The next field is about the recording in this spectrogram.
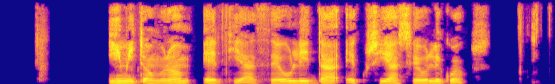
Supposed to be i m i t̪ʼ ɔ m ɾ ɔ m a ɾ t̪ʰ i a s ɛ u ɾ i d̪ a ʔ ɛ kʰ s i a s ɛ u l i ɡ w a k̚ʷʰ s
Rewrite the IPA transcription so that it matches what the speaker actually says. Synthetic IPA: i m i t̪ʼ ɔ m ɾ ɔ m ɛ ɾ t̪ʰ i a s ɛ u l i d̪ a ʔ ɛ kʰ s i a s ɛ u l i ɡ w a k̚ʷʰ s

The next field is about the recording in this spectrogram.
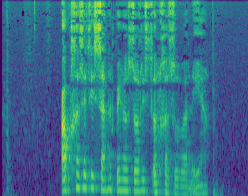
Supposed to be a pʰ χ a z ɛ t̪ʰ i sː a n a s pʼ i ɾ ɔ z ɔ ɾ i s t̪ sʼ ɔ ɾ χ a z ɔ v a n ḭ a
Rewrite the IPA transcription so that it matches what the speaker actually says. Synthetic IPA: a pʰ χ a z ɛ t̪ʰ i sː a n a pʼ i ɾ ɔ z ɔ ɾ i s t̪ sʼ ɔ ɾ χ a z ɔ v a n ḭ a

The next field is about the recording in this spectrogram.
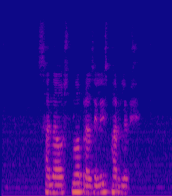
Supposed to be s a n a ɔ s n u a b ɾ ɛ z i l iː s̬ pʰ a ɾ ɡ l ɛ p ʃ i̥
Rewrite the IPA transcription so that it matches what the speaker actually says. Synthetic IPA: s a n a ɔ s n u a b ɾ a z i l iː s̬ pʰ a ɾ ɡ l ɛ p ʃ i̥

